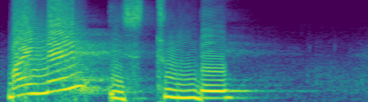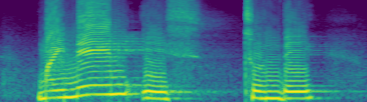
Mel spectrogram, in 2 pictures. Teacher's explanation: my name is Tunde is a statement, and it must end with a what? A falling tone. My name is Tunde with a full stop.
